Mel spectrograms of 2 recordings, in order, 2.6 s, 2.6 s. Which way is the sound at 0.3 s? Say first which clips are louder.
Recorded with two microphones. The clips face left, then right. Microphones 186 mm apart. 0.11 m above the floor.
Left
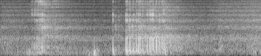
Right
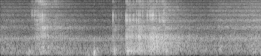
Left 4 dB; 45° left (ahead or behind).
